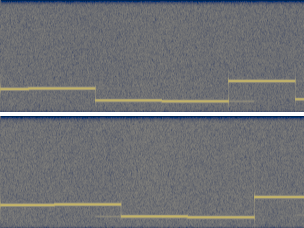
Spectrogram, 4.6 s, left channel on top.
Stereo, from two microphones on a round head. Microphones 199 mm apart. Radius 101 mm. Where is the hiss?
I don't hear a hiss.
